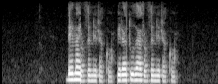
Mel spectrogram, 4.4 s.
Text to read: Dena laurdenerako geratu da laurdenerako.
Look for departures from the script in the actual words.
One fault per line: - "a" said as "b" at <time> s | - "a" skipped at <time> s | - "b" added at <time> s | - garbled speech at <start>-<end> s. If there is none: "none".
none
